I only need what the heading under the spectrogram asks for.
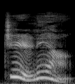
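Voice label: "zhi4liang4", Mandarin Chinese; zhìliàng; 质量; 質量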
